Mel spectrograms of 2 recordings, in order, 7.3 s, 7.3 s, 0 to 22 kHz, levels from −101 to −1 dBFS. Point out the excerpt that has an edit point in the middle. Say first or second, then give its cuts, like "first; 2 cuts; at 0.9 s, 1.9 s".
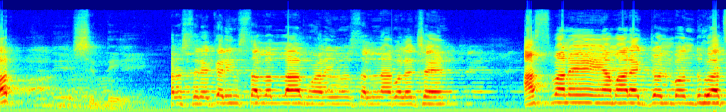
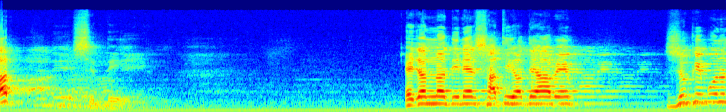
first; 2 cuts; at 1.7 s, 3.9 s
